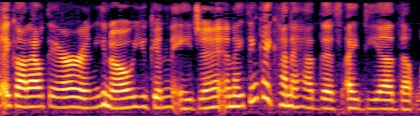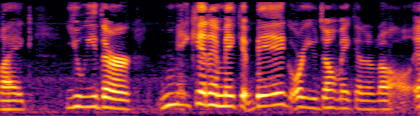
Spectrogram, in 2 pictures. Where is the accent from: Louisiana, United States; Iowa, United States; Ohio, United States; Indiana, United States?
Iowa, United States; I was this girl from Iowa and I was getting these invites to the Playboy Mansion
